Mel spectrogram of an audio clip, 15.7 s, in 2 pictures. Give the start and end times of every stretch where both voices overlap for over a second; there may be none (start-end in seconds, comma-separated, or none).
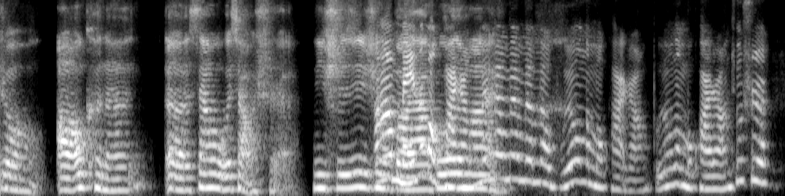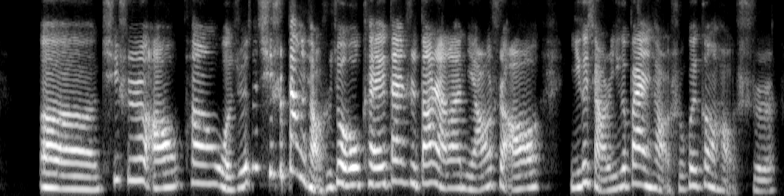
3.7-5.1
